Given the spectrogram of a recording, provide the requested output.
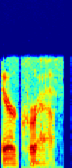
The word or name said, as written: aircraft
